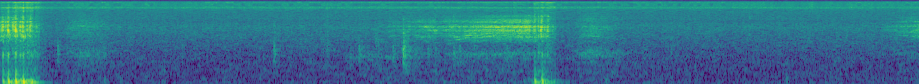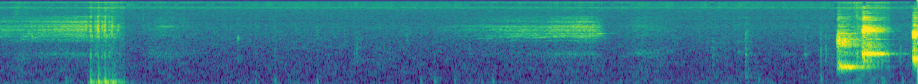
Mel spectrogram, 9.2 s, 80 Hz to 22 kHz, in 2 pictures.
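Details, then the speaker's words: Sleeping Chow Chow dog: soft hissing breaths, each followed by a low rattling snort about every 2.5 seconds, then a brief louder sound at the end; snoring. "Вы когда-нибудь слышали, как храпит чау-чау? Сейчас вы это услышите."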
